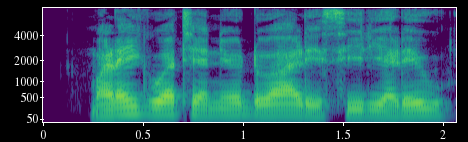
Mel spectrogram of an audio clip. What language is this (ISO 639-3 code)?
kik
